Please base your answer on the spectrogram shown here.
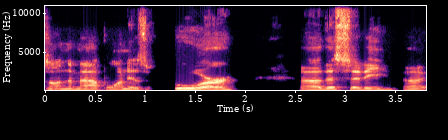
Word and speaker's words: Ur: of important places on the map one is ur uh this city uh it's spelled you are so down here by the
